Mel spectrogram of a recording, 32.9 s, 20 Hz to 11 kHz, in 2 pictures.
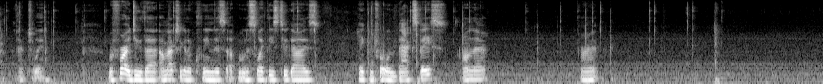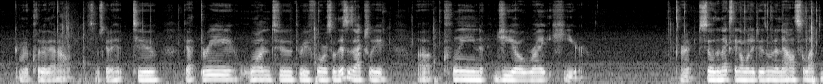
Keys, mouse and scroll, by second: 0.1 alt+middle click, 0.6 alt+middle click, 1.1 alt+middle click, 2.1 middle click, 3.4 click, 4.3 click, 5.0 ctrl+click, 5.9 ctrl+click, 6.2 ctrl+click, 7.4 ctrl+BackSpace, 8.2-8.5 alt+middle drag, 8.8 middle drag, 9.4-10.5 alt+middle drag, 11.2 middle click, 11.9 alt+middle click, 13.0 middle click, 13.7 click, 14.4-17.6 alt+middle drag, 18.0 1, 22.8-24.1 alt+middle drag, 25.2-29.8 alt+middle drag, 30.0 middle click, 31.3 click, 31.8 click, 32.5 ctrl+click, 32.8-32.9 alt+middle drag.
